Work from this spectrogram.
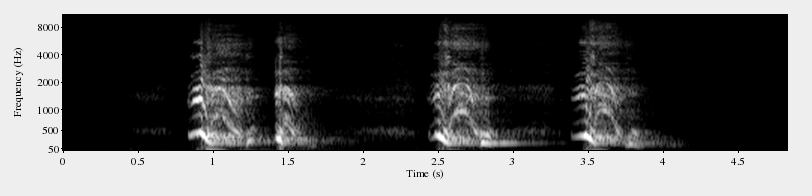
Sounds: Cough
